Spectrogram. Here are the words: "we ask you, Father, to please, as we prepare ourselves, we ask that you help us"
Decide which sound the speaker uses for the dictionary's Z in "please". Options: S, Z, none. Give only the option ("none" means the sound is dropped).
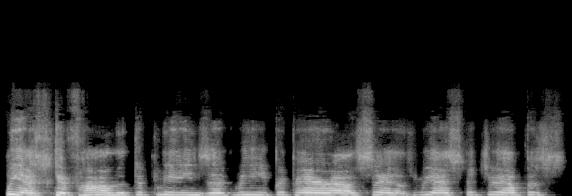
Z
